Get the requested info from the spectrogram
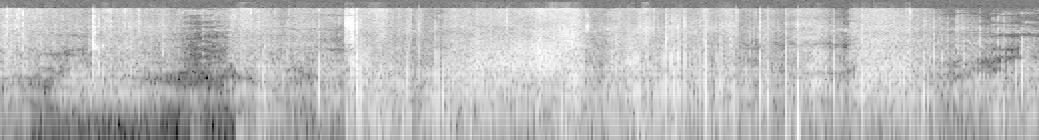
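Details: Crinkling, tearing and crunching handling noises with soft knocks and low background rustle, no animal call.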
